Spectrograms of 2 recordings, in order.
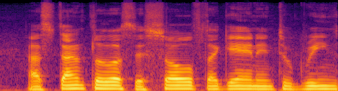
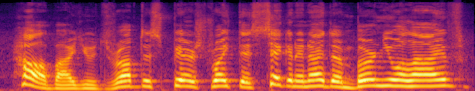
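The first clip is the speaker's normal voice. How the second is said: higher, cold threat; menacing threat; 10 semitones higher, faster than usual. Acted. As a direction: threaten them with calm menace. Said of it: "Incendia threatened menacingly".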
